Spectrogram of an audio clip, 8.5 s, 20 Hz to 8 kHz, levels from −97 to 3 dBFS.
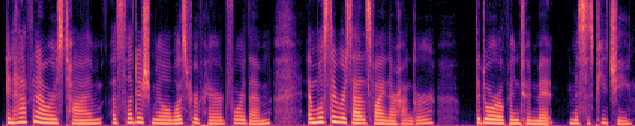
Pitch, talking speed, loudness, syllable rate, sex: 225 Hz, 185 wpm, -16 LUFS, 5.3 syllables/s, female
